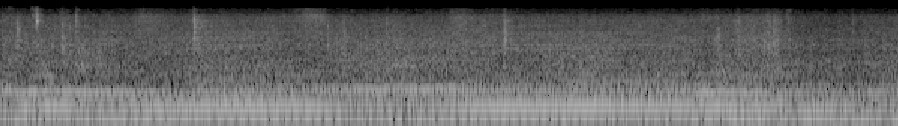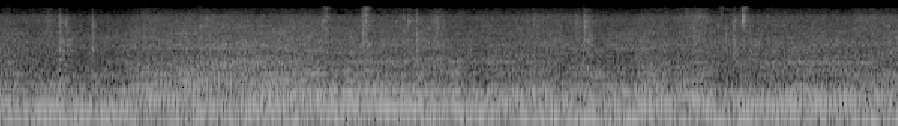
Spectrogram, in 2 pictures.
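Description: Car engine heard from inside the cabin while driven hard through an autocross course: a steady pull that drops in pitch about seven seconds in as the car eases off, then rises and wavers again.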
